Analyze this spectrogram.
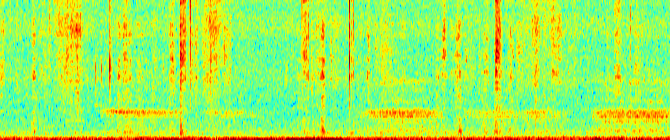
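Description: Fine-point Sharpie marker writing on paper: faint, scratchy, short strokes with pauses between them, over a low steady hum.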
